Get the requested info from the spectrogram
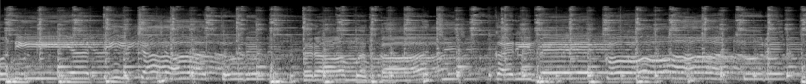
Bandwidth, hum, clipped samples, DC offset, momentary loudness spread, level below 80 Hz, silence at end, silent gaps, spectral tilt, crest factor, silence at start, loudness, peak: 16.5 kHz; none; under 0.1%; under 0.1%; 4 LU; -42 dBFS; 0 s; none; -4 dB/octave; 12 dB; 0 s; -11 LUFS; 0 dBFS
